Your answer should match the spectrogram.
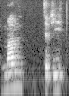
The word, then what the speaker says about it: Mamtagit: Okay, Mum Tajit. That's how you pronounce my name. Yupik. It's my hometown name, Yupik Town. Awesome. Mamtagit.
